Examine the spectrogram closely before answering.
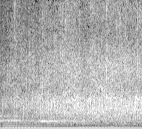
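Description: An audience applauds the Lord in a steady, dense wash of clapping that holds evenly throughout, with a sustained low hum droning underneath and no voices.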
